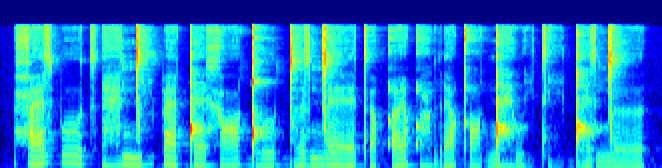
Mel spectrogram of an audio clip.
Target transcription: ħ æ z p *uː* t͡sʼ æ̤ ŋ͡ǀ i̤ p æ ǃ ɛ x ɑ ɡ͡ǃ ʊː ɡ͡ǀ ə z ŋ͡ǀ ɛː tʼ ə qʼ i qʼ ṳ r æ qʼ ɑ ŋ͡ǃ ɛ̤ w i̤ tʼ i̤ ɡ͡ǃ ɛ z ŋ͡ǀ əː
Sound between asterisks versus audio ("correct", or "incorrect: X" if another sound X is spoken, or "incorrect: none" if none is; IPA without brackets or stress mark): incorrect: ʊː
